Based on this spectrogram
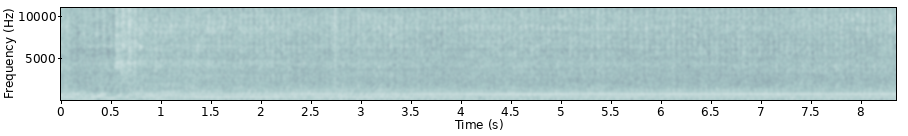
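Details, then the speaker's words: Small engine blower started indoors with fuel newly drawn in: catches after a brief stumble, then holds a steady, even high buzz; normal running after start. "oh the fuel Le in there woo working now I say it's working"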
